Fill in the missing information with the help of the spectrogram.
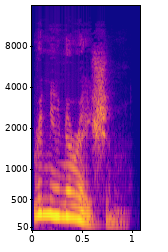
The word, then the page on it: remuneration: British English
